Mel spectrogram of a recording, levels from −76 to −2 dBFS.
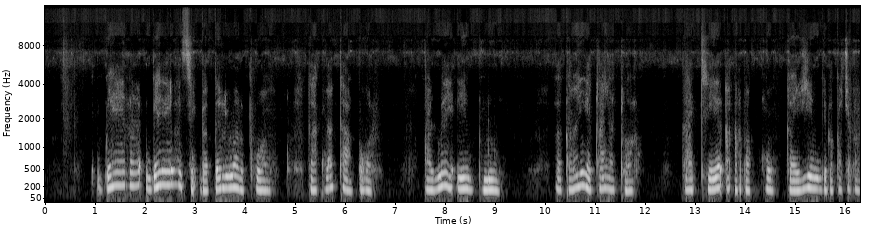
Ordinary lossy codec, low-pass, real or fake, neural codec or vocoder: Opus, 16 kbps; 14.4 kHz; fake; codec, 44.1 kHz, 3.4 kbps, Pupu-Codec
